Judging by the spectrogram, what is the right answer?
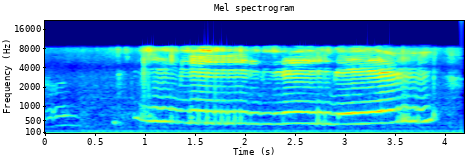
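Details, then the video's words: TJ, a dog, after his bath, making a strange gurgling noise: one sustained, wavering, whine-like tone that rises and falls for about three seconds, with rich harmonics and a steady low hum beneath. "TJ making strange noise after his bath"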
